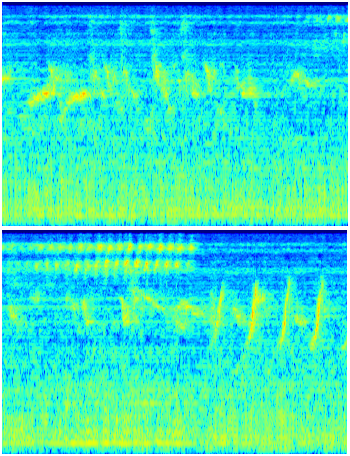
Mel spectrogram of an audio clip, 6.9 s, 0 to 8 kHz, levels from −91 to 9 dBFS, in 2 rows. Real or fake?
fake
